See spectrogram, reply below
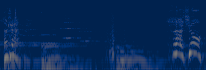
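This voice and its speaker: An actor voicing a playful, teasing young man in an animated series. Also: very high-pitched, extremely slow, over music, heavily acted. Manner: teasing, laughing. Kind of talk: Chinese animated series dub.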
